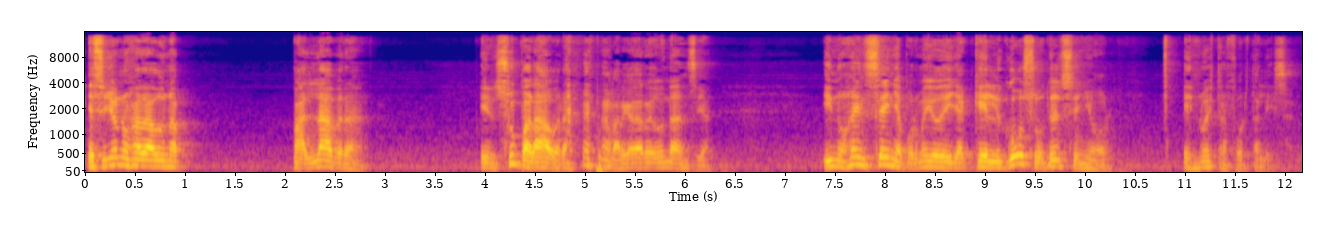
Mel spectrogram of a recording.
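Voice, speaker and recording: A man with a Venezuelan accent, a pastor preaching a sermon, who moves between soft low asides and raised emphatic lines and keeps asking "¿verdad?". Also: expressive, measured pace, pauses often. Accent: Venezuelan Spanish.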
